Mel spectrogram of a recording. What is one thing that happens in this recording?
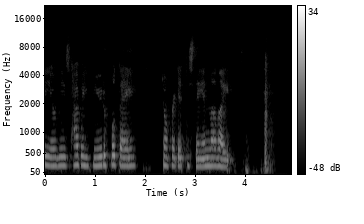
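A woman speaks calmly and warmly, close by.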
